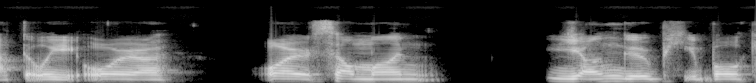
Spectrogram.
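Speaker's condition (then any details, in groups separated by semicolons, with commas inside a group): Cerebral palsy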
